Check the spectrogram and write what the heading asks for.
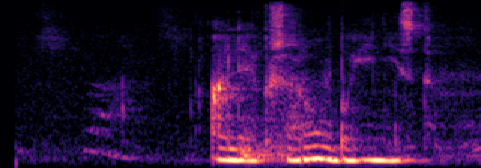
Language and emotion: Russian, neutral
